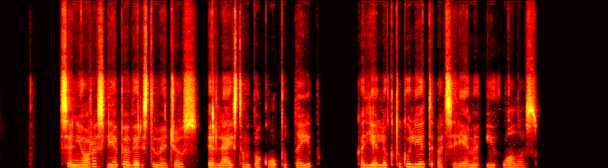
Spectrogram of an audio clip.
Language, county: Lithuanian, Šiauliai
